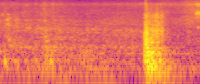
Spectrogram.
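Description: A wood-framed wardrobe sliding door being slid open: one short rolling rumble about one and a half seconds in, after quiet room tone.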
